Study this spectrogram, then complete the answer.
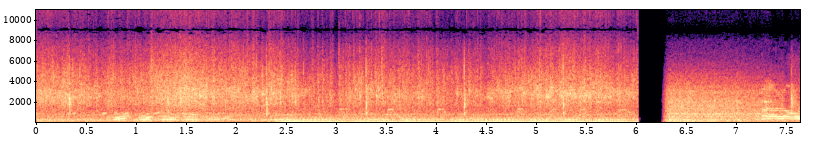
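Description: Heavy rain drums steadily on a car during a Christmas-time shower, a dense close hiss under engine hum, with a brief cutoff and a short exclamation from a voice.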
